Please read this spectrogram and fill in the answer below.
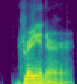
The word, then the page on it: drainer: American English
